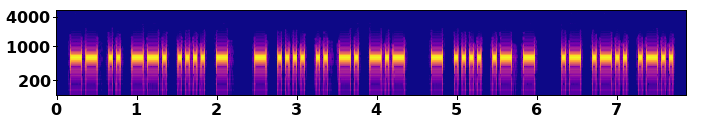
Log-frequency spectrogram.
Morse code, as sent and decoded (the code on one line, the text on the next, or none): -- .. --. .... - / - .... .. -. -.- / - .... .- - / .- .-.. .-..
MIGHT THINK THAT ALL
